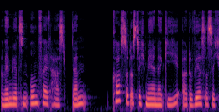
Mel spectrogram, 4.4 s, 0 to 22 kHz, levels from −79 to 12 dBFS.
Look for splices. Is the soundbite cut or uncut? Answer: cut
